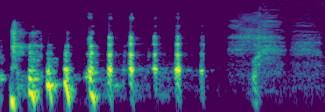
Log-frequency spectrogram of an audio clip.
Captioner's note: both laugh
